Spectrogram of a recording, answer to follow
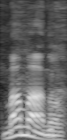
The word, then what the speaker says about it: ママー: Bạn có phát âm tốt các dấu chấm và gọi chúng là "MA,MA-" không? "MANNMA-". Nó được viết "MANNMA-". Không, nó được gọi là "MAMA-".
